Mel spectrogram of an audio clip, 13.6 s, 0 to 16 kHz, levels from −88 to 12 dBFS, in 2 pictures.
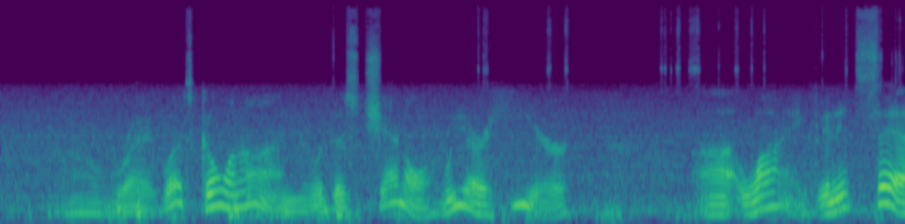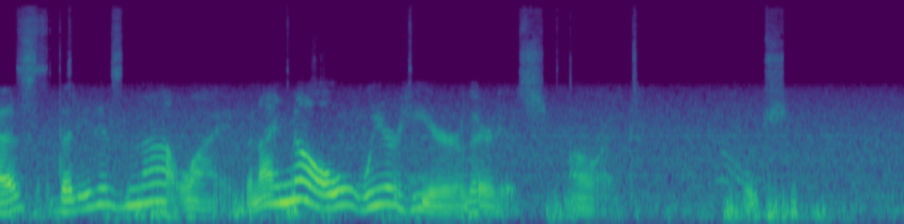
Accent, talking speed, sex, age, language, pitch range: American, 140 wpm, male, 50-69, English, 125-175 Hz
